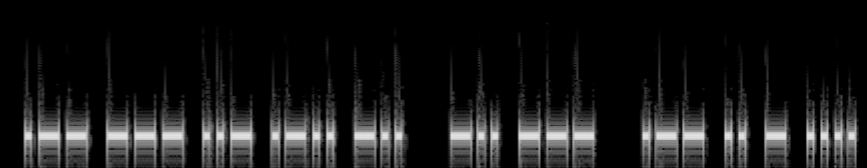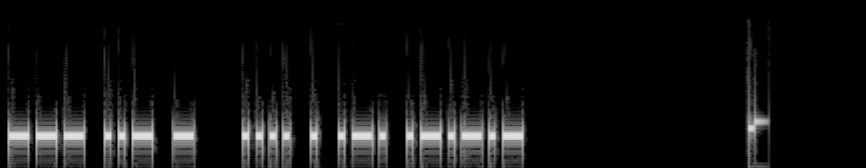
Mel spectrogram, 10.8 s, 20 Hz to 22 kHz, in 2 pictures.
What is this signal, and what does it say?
Morse code, heard as a keyed tone, about 27 wpm, 700 Hz. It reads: WOULD DO WITHOUT HER.
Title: Sentences from Top 1000 Words - Review Part 3 - 28wpm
